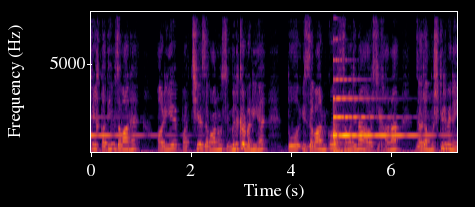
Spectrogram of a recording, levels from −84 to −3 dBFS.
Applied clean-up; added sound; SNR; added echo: none; Piano; -4 dB; reverberation time 0.2 s.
